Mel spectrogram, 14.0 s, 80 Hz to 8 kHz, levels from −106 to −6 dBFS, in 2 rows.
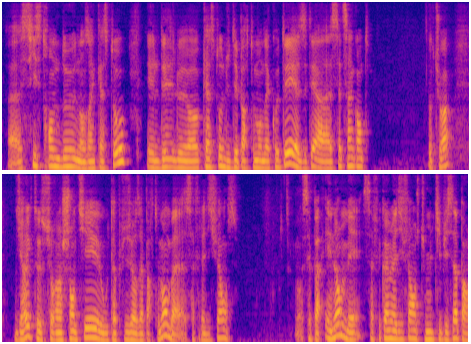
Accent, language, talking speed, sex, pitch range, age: French, French, 195 wpm, male, 125-155 Hz, 20-39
